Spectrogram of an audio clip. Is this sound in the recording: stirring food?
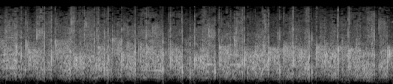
no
